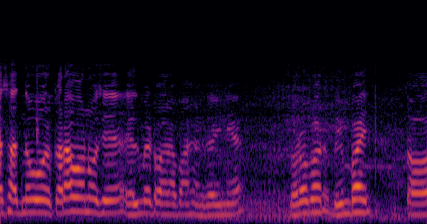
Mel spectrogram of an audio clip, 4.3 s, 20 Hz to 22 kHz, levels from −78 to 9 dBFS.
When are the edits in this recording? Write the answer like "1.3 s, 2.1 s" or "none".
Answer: none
